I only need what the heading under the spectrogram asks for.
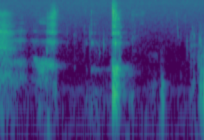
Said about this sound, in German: ich nehme kurz einen Schluck, was ich trinke, erzähle ich später.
